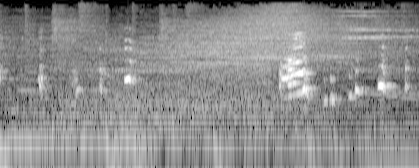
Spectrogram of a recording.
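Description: A man laughing hard, breathless, coming out as short high-pitched squeaks and wheezes: one squeak about a second in and a longer wavering burst near the three-second mark, with soundtrack music faint underneath.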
